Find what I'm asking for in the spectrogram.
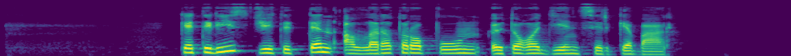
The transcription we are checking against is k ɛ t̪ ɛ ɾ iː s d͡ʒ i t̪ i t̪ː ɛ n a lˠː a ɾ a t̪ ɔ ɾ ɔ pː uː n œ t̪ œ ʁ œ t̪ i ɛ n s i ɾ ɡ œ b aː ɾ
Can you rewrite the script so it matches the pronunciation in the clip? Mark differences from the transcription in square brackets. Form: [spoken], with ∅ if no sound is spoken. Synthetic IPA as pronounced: k ɛ t̪ [i] ɾ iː s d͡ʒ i t̪ i t̪ː ɛ n a lˠː a ɾ a t̪ ɔ ɾ ɔ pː uː n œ t̪ œ ʁ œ [d̪] i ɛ n s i ɾ ɡ [ɛ] b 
